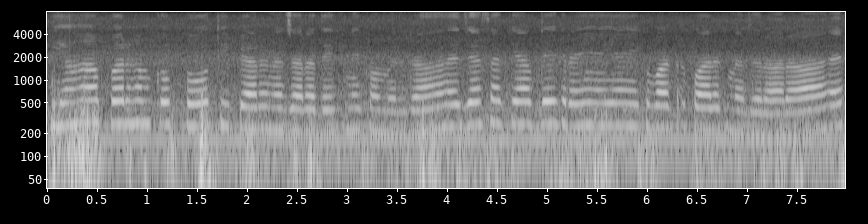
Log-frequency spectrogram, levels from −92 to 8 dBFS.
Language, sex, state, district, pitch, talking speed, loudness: Hindi, female, Haryana, Charkhi Dadri, 190 Hz, 195 wpm, -19 LUFS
